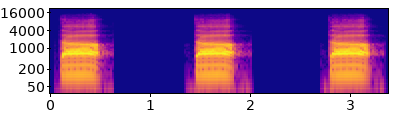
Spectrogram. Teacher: تا کی ادائیگی میں زبان کی نوک کو ثنایا علیہ کی جڑ سے لگا کر باریک آواز میں پڑھیں، یعنی تا تا تا۔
